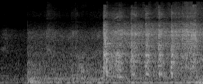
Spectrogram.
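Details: Ford Figo after repair of knocking at idle with AC on, caused by water in the ignition coils/plug wells, with injectors and throttle body serviced: engine cranks and catches cleanly, settling without knocking.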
